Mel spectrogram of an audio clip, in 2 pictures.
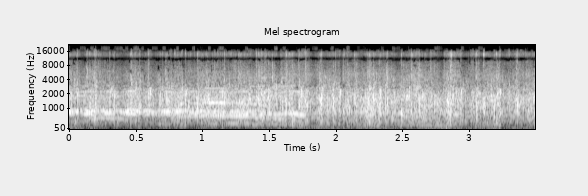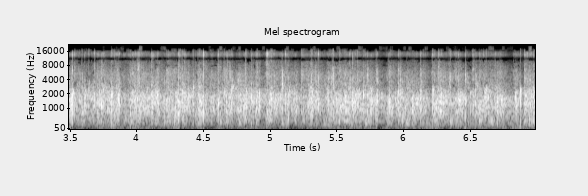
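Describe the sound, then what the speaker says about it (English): At a 20th anniversary event honoring the Pawnee Scouts and the Pawnee Seed Preservation Society, a crowd claps loudly and continuously for three honorees, a full, even wash of many hands lasting the whole seven seconds. "So please give these 3 folks a round of applause."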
